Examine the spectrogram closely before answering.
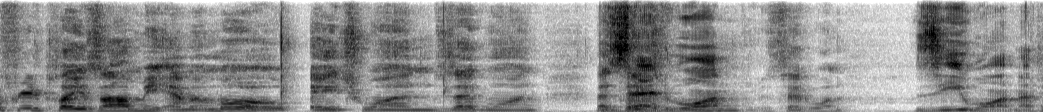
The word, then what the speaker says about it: H1Z1: play zombie MMO H1 Z1 Z1 Z1 Z1 I no it's not Z1 it's Z1 you pronounce it Z de one yeah like you're a Canadian yeah dude I looked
